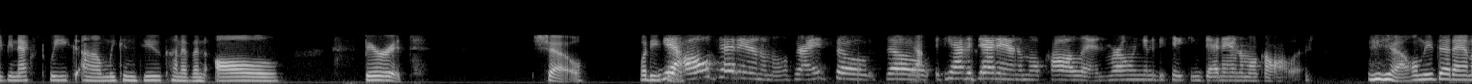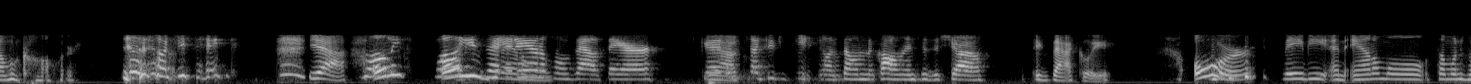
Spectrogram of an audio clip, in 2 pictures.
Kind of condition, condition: link, phone line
